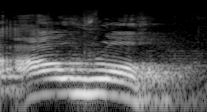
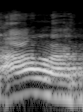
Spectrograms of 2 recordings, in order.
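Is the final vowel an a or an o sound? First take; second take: o; a. First: The final vowel sounds like o. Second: The final vowel sounds like a. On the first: "orang Jawa ngomongnya tuh Allah" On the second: "nggak Allah"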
